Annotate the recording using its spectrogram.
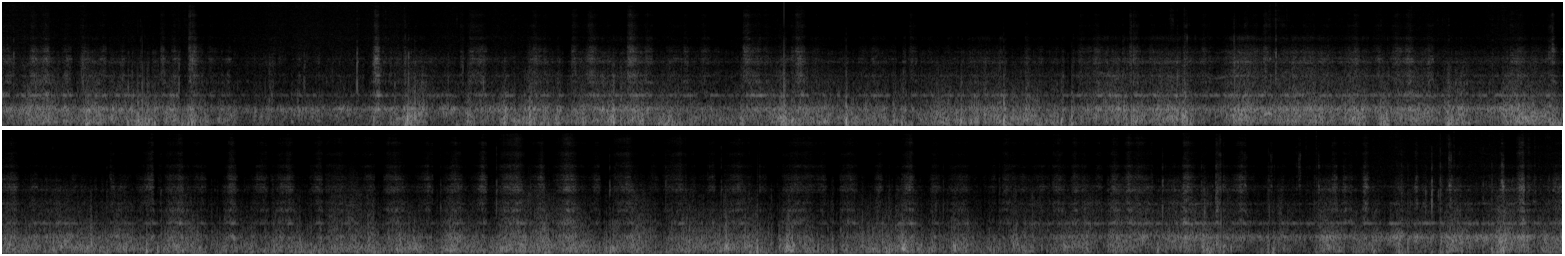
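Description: A horse's hoofbeats drumming steadily on turf at cross-country pace, heard from a rider's helmet camera over a continuous rush of wind noise.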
